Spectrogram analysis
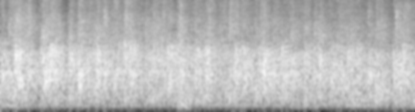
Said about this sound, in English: And this applause is for God the Father, because I ain't got it, but He does.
